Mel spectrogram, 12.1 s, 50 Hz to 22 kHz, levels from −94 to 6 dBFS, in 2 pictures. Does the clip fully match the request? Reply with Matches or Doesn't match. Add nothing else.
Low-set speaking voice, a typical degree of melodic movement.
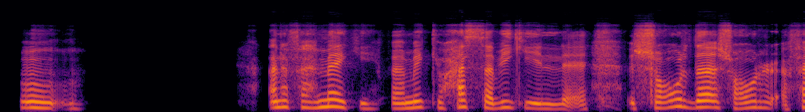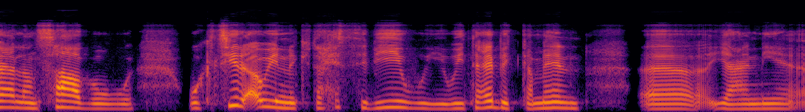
Doesn't match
